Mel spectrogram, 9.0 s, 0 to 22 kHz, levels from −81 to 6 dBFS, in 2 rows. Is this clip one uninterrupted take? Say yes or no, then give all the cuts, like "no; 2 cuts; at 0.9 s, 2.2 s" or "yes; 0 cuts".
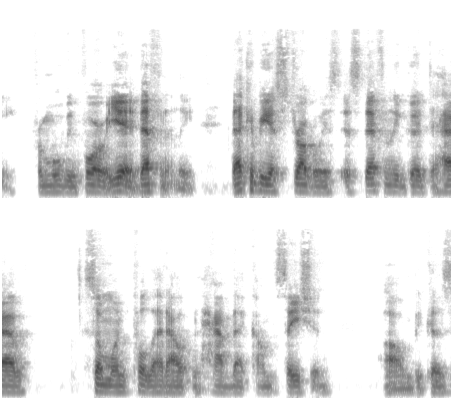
yes; 0 cuts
